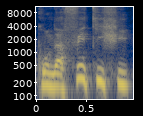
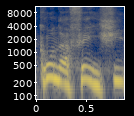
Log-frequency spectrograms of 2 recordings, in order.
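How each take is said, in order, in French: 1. Un son T lie 'fait' et 'ici'. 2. Aucun son T ne lie 'fait' et 'ici'. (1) "on ne dit pas" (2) "quand il y a un risque devant une voyelle de faire la liaison"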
